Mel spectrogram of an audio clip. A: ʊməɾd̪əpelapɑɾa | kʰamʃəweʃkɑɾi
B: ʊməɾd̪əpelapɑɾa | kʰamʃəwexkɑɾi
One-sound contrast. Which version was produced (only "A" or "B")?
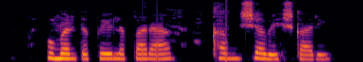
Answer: A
